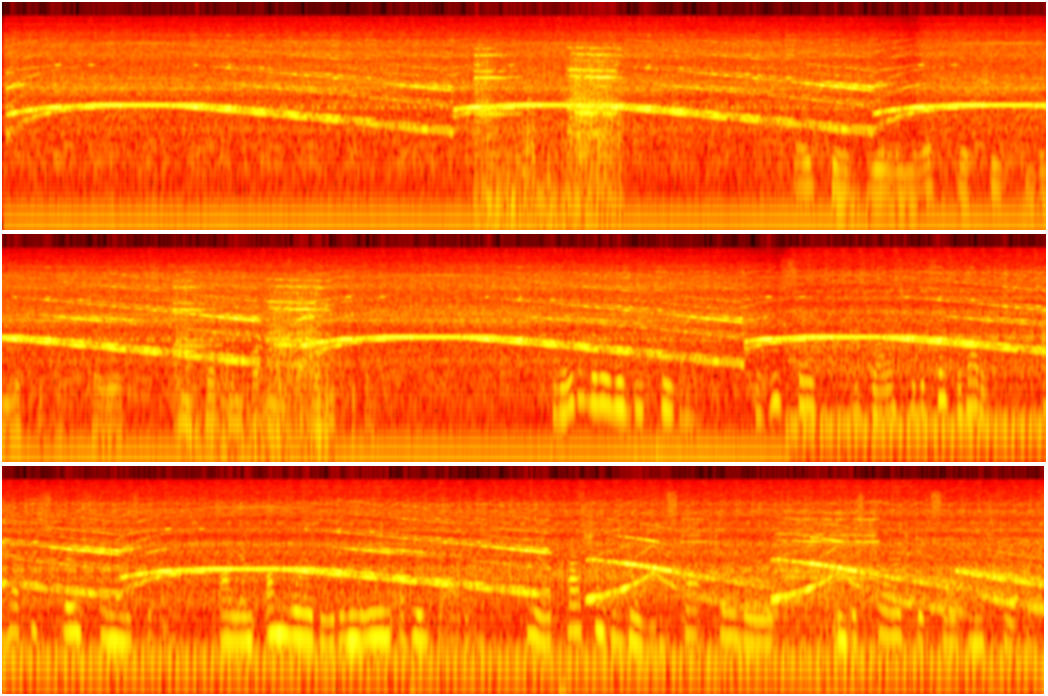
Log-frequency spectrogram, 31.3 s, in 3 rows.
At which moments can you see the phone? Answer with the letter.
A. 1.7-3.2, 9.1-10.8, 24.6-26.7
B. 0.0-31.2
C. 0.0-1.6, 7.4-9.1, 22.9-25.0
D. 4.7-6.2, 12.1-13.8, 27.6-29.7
D.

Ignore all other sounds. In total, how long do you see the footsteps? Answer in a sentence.
You can't hear the footsteps here.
